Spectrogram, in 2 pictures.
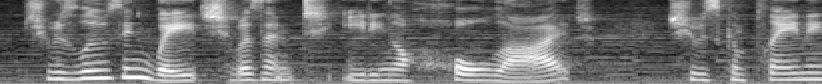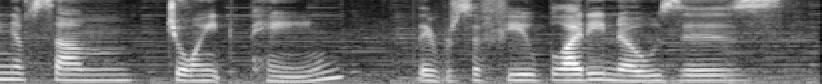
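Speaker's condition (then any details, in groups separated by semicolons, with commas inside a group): No condition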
